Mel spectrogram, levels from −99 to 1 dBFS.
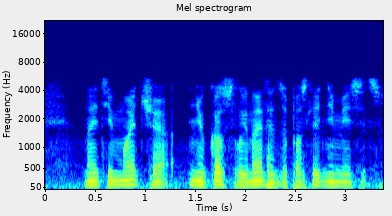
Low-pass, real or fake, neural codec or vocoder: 5.4 kHz; fake; vocoder, 24 kHz, 100 mel bands, Vocos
